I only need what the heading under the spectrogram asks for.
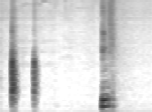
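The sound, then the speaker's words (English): Two quick, sharp knocks on a door, then a brief pause and a heavier, more resonant knock or thud. The raps are distinct, with no talking. “At least knock first. Yes. Well, we did knock.”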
